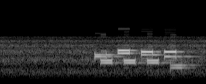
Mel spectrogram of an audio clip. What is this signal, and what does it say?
Multi-frequency trunk signalling (R2, with the far end's replies), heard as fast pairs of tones, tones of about 120 ms, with room echo. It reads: 1954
